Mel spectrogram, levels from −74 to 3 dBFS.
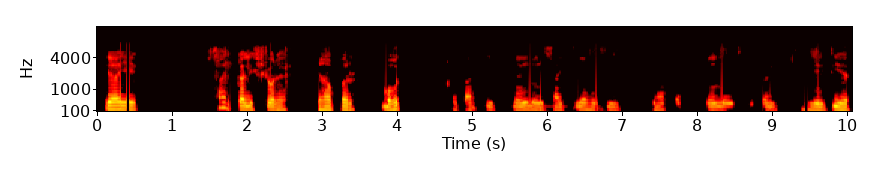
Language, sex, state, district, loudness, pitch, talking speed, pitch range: Hindi, male, Bihar, Jamui, -28 LUFS, 140 Hz, 105 wpm, 135-145 Hz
